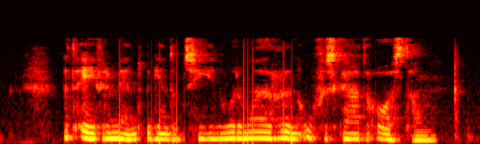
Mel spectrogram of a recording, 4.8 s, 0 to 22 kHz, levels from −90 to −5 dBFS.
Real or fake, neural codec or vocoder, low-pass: real; none; 7.2 kHz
